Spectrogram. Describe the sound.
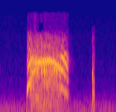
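A caller on a phone-in show shrieks in a loud, high, wavering screech imitating a monkey, lasting under a second, followed by a brief sharp click or pop.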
